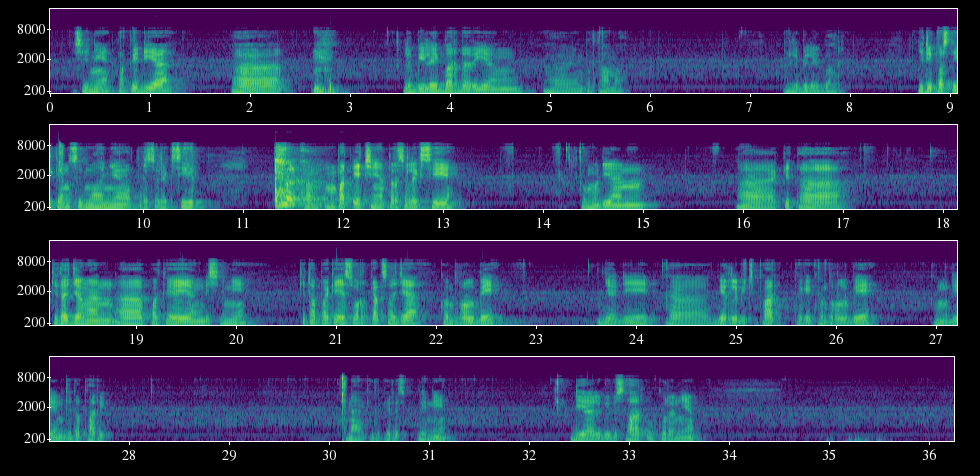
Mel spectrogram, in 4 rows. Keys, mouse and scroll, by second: 0.0 middle click, 6.1 middle click, 7.1 middle click, 8.2 middle click, 9.1 shift+click, 9.7 middle click, 12.7 middle click, 25.6 ctrl+b, 30.5 middle click, 33.7-34.2 scroll up 2, 34.2 scroll down 1, 34.5 middle click.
